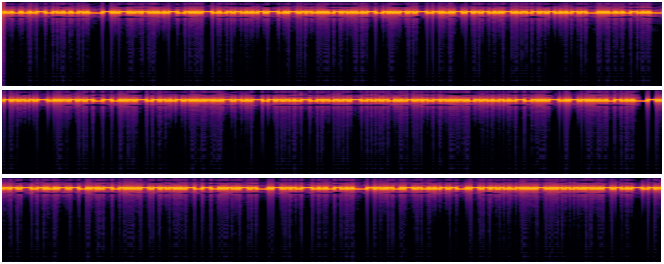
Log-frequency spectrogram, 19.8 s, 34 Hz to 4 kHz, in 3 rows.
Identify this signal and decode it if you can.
RTTY, about 45.45 baud. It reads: 1907 FORTUNATELY FOR THE NEW NAVY, ITS MOST ARDENT POLITICAL SUPPORTER, THEODORE ROOSEVELT, BECAME PRESIDENT
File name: fsk170 / usnavy3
